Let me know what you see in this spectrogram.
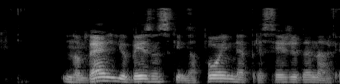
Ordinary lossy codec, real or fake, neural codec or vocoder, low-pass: AAC, 48 kbps; real; none; 14.4 kHz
